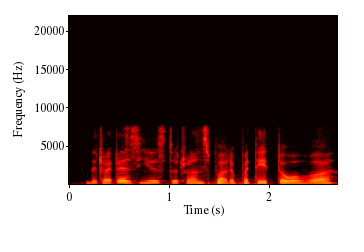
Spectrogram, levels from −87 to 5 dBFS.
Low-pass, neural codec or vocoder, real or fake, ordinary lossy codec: none; codec, 16 kHz, 2 kbps, X-Codec, HuBERT features, trained on LibriSpeech; fake; none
